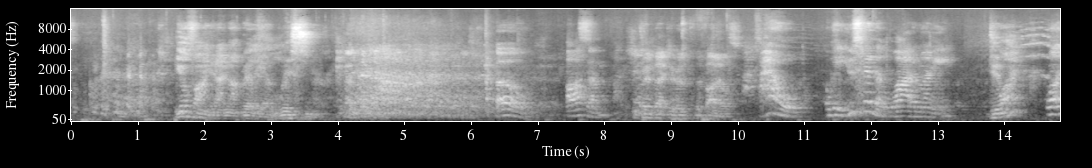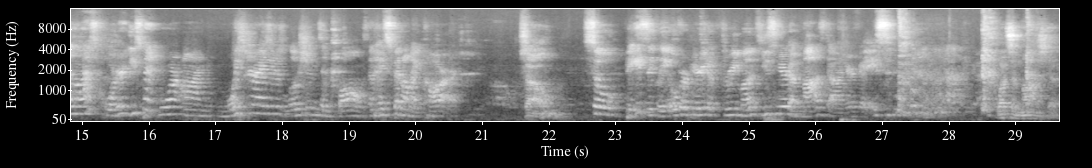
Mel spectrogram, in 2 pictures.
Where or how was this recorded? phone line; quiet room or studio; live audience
live audience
